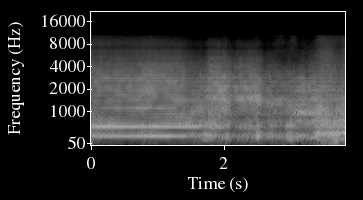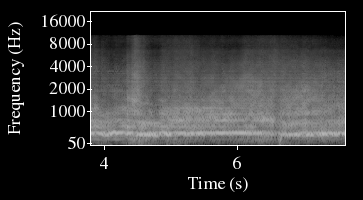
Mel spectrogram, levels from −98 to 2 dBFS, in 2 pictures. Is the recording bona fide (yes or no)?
no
